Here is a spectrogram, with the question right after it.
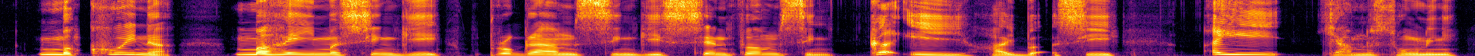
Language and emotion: Manipuri, angry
